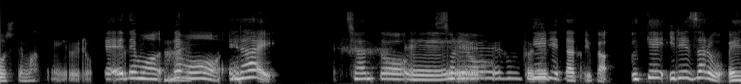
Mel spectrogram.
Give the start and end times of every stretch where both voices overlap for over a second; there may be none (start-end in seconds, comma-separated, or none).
none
